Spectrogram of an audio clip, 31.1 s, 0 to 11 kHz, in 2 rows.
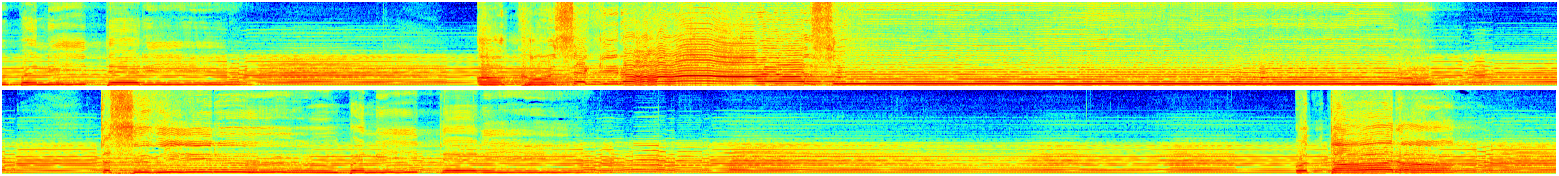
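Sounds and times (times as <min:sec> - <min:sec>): held instrumental chord: 0:00.0 - 0:31.0.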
